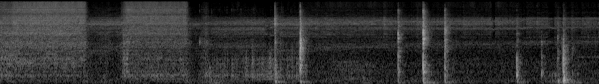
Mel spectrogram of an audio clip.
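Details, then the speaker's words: Model steam loco just converted from SM32 to 45mm gauge, in gear: loud steady steam hiss, then scattered soft puffs and clicks with no regular beat; not pulling, water through the piston, owner suspects more pressure is needed. "I'm very surprised nothing's happening but it's not just going to blow this off even more here got Le got water coming through piston now that before don't quite know why this is happening"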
